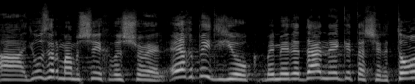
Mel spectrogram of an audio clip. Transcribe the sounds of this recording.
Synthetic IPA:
ajuzeɾmamʃiχveʃoeleχbid̪jukbemeɾid̪anɛɡed̪aʃilt̪o

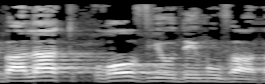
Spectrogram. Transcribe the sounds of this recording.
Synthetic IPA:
baːlat̪ | ʁovjeud̪imuva

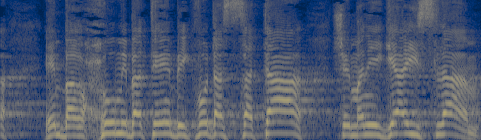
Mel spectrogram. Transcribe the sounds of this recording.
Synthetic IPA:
hembaʁħumibat̪embeikvot̪hasat̪a | ʃelmaniɡeaislam

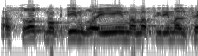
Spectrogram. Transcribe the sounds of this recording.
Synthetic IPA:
a̰sʁot̪mokd̪imʁoimamafilimalfe

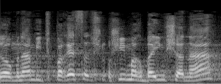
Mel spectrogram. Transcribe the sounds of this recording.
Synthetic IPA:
eomnamit̪paʁesalʃlo̞ʃimaʁbaimʃana

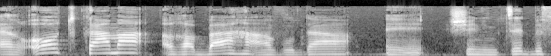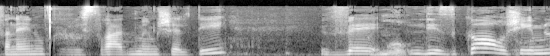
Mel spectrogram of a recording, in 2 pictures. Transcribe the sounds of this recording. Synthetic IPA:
aʁʔo̞tkamaʁabaɦaːvo̞da | ʃenimt͡set̚befane̞jnukemisʁadme̞mʃalti | velizko̞ʁʃeiml

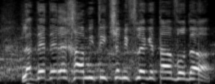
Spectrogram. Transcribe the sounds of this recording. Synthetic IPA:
lad̪ed̪eʁeχhaːmit̪itʃelmifleɡet̪aːvo̞d̪a

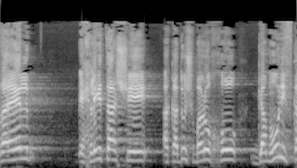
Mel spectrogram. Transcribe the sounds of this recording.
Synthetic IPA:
ɾael | eħlit̪aʃeakad̪uʃbɐɾuxhuɡamhunifka

